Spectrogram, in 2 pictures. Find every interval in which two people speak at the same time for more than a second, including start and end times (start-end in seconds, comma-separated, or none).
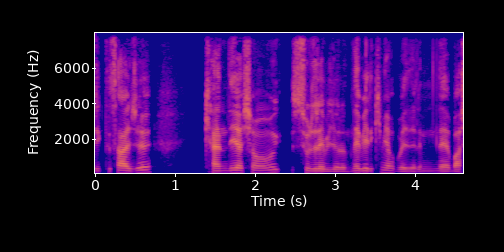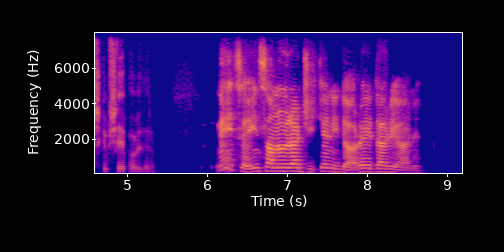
none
